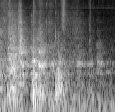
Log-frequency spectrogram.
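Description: Faint scuffling and a few soft clicks from a Great Dane and a Great Dane puppy tussling on a tile floor, fading away after about a second.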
